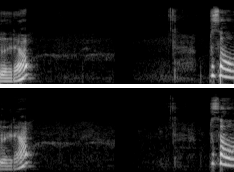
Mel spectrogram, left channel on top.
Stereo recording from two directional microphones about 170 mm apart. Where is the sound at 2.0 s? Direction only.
40° left (ahead or behind).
